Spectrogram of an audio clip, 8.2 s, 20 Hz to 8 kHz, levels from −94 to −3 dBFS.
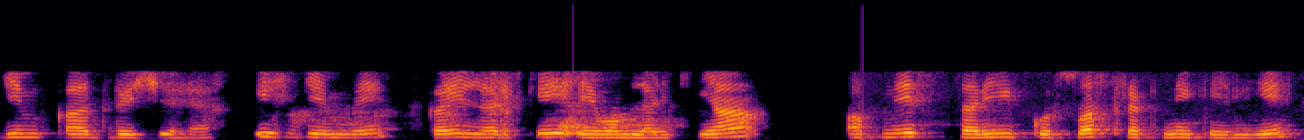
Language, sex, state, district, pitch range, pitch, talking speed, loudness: Hindi, male, Uttar Pradesh, Gorakhpur, 185-210 Hz, 195 Hz, 140 wpm, -25 LUFS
